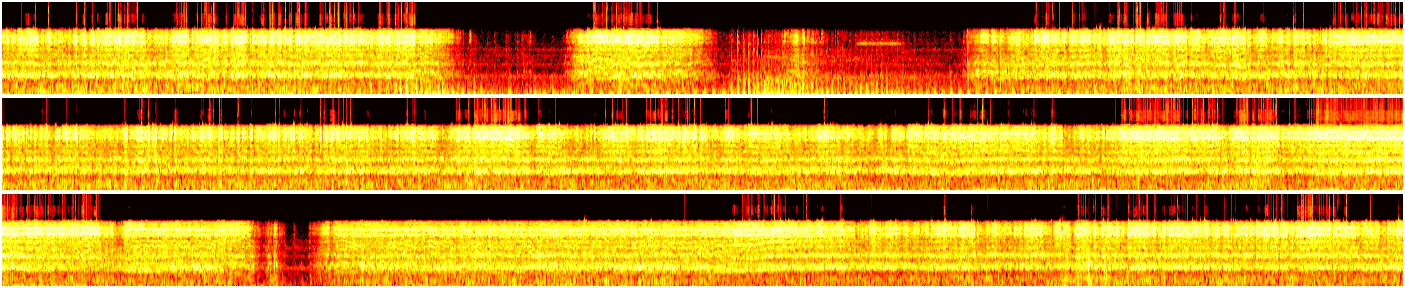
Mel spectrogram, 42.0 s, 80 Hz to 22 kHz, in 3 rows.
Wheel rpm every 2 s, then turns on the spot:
230, 230, 60, 70, 20, 200, 220, 230, 230, 230, 230, 220, 230, 230, 200, 90, 190, 200, 230, 230, 230.
none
